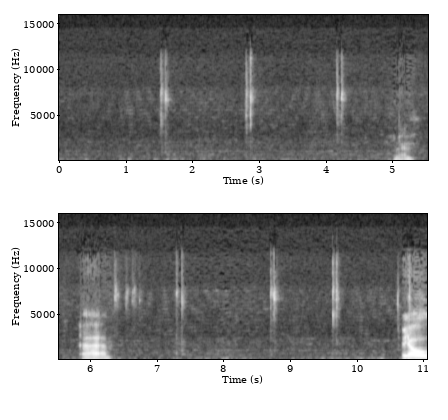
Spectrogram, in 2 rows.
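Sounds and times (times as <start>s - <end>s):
computer mouse clicks: 1.4s - 1.8s, 2.7s - 3.0s, 4.1s - 4.4s, 6.3s - 10.7s.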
